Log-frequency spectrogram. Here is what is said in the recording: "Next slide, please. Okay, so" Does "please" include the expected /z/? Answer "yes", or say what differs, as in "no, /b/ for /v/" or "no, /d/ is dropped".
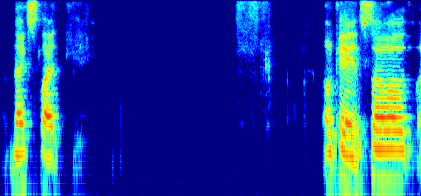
no, /z/ is dropped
